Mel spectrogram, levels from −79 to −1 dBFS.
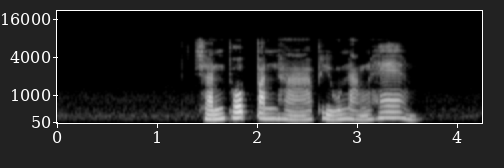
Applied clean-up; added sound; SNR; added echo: none; none; none; none.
